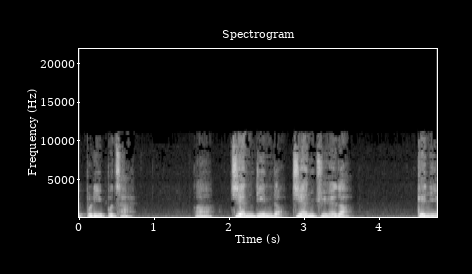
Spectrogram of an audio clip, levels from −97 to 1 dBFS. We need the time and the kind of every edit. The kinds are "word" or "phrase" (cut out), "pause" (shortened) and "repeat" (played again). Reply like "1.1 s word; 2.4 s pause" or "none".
1.9 s pause; 2.8 s pause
